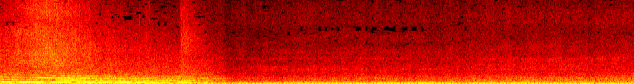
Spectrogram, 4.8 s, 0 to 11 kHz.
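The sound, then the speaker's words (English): An XK150 car's engine and exhaust burble as it drives up a ferry boarding ramp. A revving engine tone leads, then settles into a steady, low, throbbing rumble that continues to the end. “That's the sound of the XK150's engine and exhaust burble as we travel up the ramp to board the Seafrance Moliere.”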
